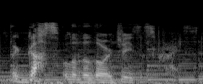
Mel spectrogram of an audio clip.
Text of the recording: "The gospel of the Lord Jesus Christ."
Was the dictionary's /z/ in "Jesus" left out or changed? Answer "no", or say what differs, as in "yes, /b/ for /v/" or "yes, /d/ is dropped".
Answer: no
